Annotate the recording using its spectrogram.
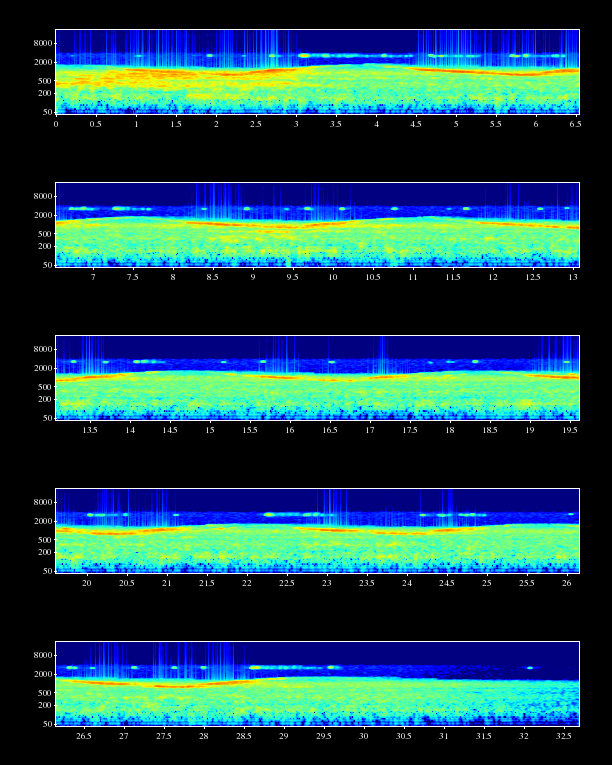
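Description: Emergency-vehicle siren on a slow wail, rising and falling in pitch about every three and a half seconds. Faint high chirping runs over it.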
